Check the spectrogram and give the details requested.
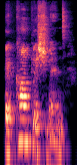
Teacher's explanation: The stress is on the third syllable from the end of the word.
